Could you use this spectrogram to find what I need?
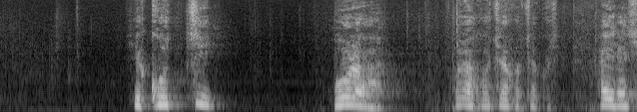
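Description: A man speaks in short, calm phrases nearby.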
